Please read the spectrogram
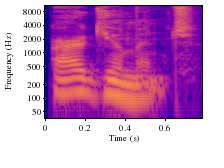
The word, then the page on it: argument: American English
